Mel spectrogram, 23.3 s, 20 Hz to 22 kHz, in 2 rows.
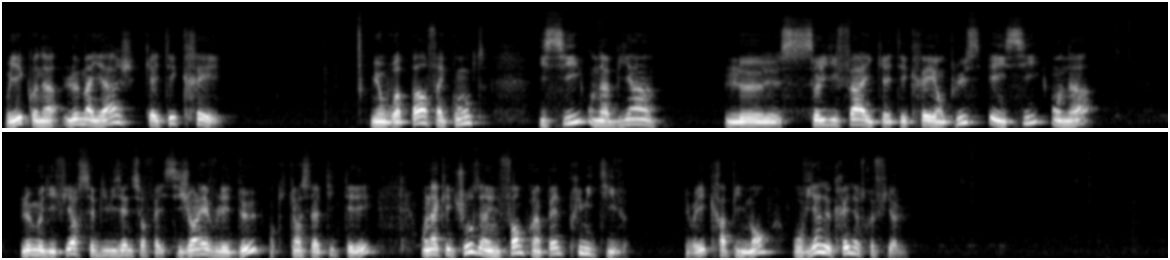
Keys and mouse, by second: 5.9 click, 8.4 click, 11.2 click, 13.8 click, 15.9-19.4 middle drag, 21.3 click, 22.5 click, 23.0 middle click.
